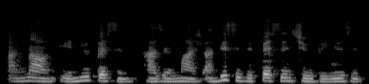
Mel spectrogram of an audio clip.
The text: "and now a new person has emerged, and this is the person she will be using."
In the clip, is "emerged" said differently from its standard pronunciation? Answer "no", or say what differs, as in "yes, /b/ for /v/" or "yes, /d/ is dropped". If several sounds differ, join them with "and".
yes, /d/ is dropped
